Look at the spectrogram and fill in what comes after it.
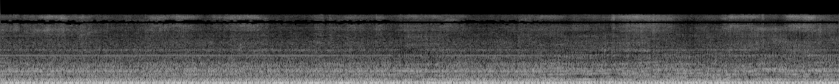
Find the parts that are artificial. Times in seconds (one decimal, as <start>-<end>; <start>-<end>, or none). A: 3.9-4.4; 5.4-8.4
